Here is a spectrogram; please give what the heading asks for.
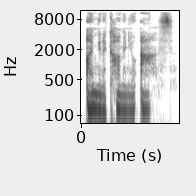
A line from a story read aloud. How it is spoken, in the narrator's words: whispers in my ear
